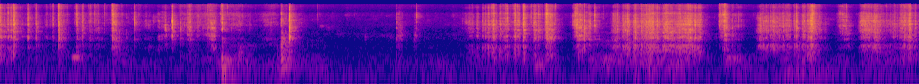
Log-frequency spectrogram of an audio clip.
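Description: A small knife blade scrapes along the fibrous edge of a solid, partly carved bar of dry, old laundry soap held in the hand, shaving off dry flakes. Crisp, bright scraping and flicking strokes come in quick bursts, pause briefly into near silence, then return as a denser, steadier rasp.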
